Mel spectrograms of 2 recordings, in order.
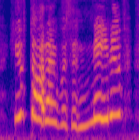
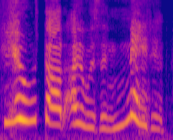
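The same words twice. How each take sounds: First: Outraged shouted question, much higher and louder; girl shouting in furious disbelief. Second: Shouted, falling accusation, louder and higher; humiliated girl raging at the maid. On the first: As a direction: hurl the question in shock. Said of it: "Mary sat up in bed furious". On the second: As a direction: hammer it as an accusation. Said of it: "control her rage and humiliation". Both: A narrator's reading.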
